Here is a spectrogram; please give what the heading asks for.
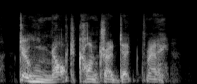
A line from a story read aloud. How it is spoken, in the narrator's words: Shertan growled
